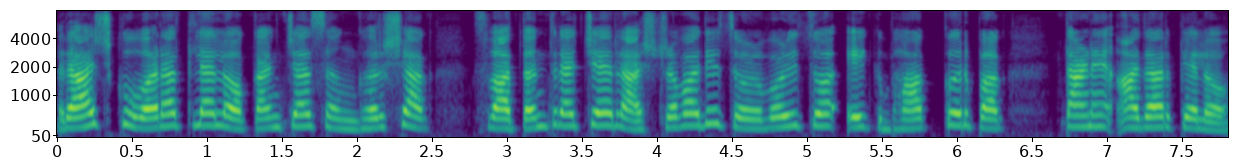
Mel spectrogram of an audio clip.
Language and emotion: Goan Konkani, neutral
